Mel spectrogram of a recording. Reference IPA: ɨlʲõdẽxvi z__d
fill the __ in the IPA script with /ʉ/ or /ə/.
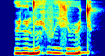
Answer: ʉ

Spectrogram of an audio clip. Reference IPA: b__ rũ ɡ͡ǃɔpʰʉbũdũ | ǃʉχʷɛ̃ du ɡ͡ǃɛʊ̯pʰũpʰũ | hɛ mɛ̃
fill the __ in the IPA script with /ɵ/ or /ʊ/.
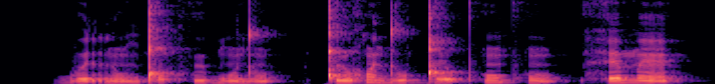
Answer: ɵ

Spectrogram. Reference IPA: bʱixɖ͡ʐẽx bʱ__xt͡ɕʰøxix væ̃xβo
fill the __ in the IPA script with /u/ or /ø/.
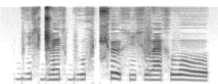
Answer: u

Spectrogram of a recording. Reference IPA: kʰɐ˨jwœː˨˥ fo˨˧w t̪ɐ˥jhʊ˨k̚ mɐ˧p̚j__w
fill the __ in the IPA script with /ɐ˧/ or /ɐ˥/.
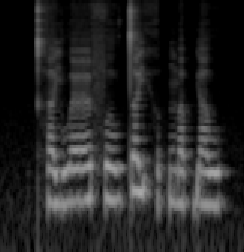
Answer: ɐ˧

